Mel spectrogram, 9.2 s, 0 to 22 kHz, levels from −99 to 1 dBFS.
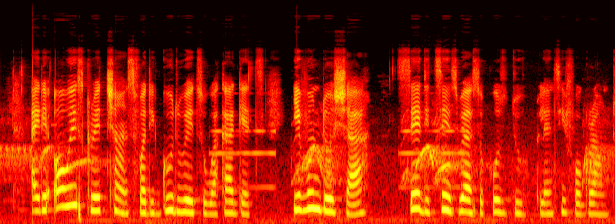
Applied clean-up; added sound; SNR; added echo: none; Organ + Motor vehicle (road) / Siren; 15 dB; none.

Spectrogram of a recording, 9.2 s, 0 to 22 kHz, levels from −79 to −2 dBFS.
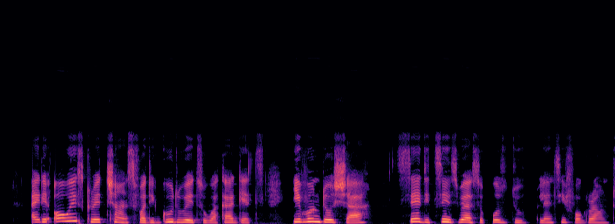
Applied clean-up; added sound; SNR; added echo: neural mask model DeepFilterNet 3.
